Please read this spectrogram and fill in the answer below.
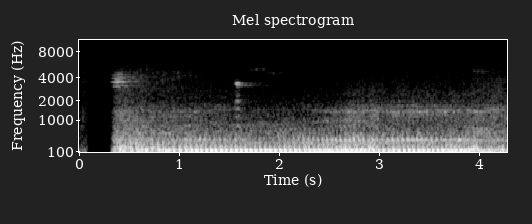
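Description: TVS Apache 160's single-cylinder engine running steadily as the motorcycle is ridden, heard from on the bike. The sound cuts in a moment after the start, following a brief dropout.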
